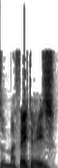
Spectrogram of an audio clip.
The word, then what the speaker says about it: mathetes: Now, the Greek word for disciples is a Greek word, we'd pronounce it probably as mathetes, which if you're going to spell that in English and taking notes would be M-A-T-H, as mathematics, M-A-T-H-E-T-E-S, mathetes.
